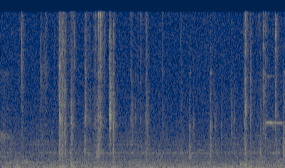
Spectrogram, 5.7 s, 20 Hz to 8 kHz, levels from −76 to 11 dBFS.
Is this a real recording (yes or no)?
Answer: yes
